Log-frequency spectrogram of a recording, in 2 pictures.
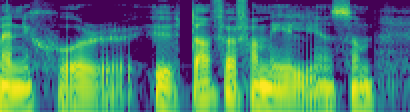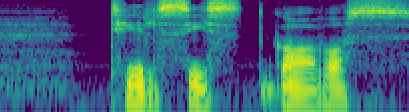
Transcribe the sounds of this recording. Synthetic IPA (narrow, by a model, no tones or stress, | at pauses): ɛnːɪɧʊ̰ɾʉ̟ːt̪anfœːɾfamɪljə̰nsɔm | t̪ʰɪlsɪst̪ɡɑːvɔs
